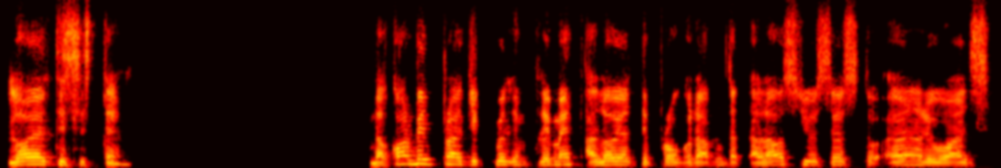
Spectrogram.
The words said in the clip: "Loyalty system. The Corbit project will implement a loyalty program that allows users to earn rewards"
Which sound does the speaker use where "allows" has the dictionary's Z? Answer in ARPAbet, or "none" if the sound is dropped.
S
